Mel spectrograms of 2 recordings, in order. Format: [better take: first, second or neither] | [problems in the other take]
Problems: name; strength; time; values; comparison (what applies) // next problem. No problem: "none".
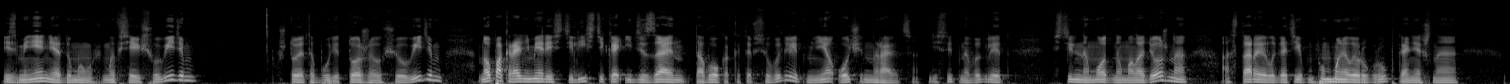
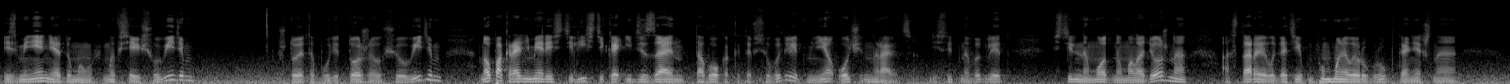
first | wind noise on the microphone; occasional gusts; 20 dB below the speech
